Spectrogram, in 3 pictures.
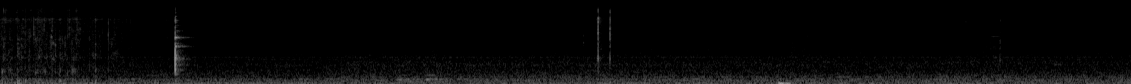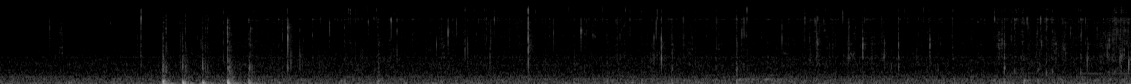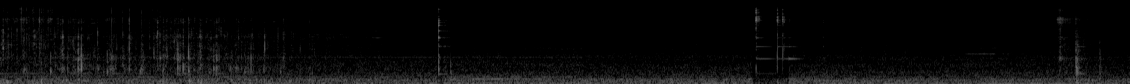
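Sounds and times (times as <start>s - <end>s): whisk beating batter in glass bowl: 0.0s - 1.4s, 13.1s - 25.9s.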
